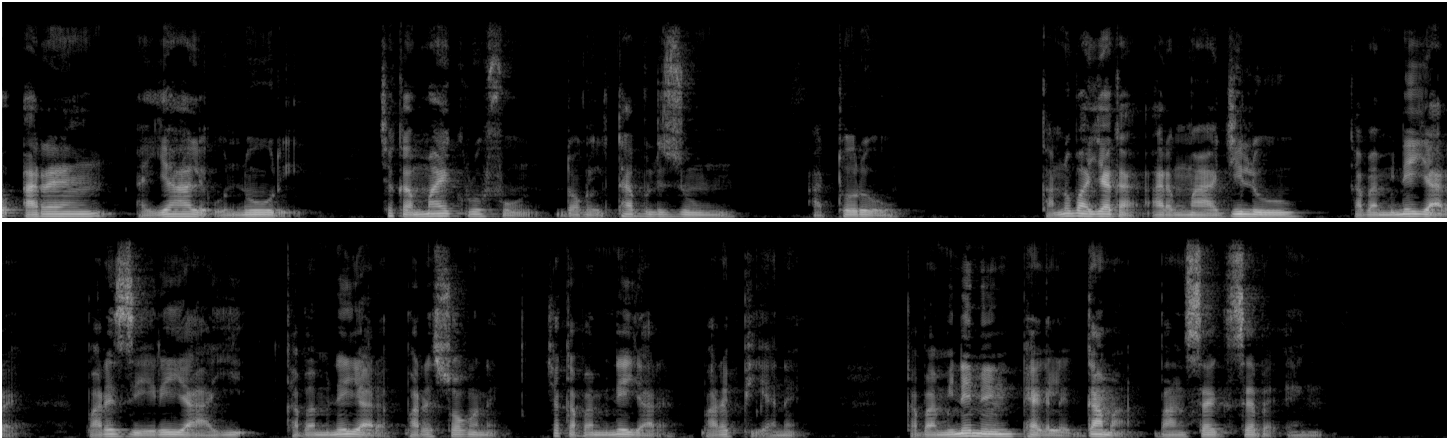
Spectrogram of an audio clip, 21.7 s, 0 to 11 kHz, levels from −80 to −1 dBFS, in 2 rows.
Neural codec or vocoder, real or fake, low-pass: none; real; 9.9 kHz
